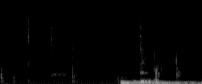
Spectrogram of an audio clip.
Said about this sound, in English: I'm going to grab a sip of water here.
